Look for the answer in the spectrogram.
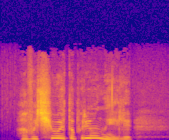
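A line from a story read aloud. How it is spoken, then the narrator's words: Cheerful question. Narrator (Russian): спрашивал дядин приказчик весело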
